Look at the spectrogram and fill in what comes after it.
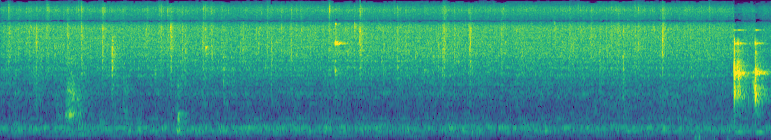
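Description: Chopped onion, garlic and chili flakes frying in plenty of hot oil in a pan: a steady sizzle with light scrapes and clicks as they are stirred, and a couple of sharp knocks near the end.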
